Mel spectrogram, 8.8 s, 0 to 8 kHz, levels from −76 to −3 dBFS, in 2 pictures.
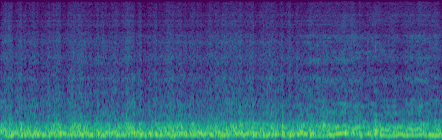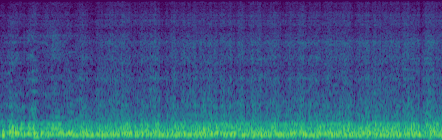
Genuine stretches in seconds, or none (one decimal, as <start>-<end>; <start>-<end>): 0.0-3.0; 5.2-8.8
